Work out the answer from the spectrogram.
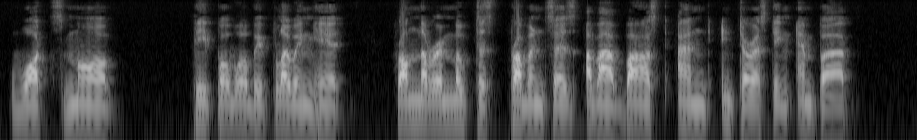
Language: English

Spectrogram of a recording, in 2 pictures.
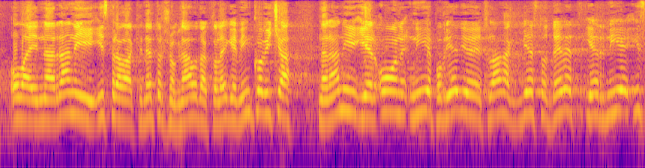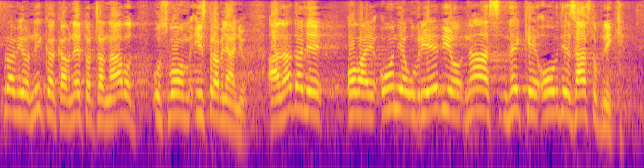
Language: Croatian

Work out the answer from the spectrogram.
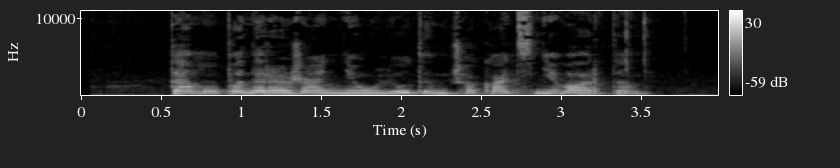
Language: Belarusian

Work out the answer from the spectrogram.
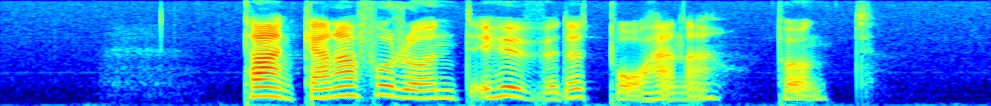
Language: Swedish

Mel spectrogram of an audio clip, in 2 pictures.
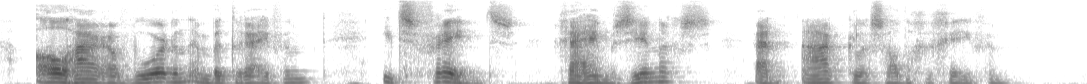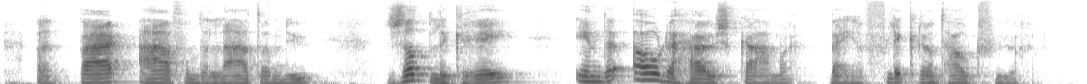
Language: Dutch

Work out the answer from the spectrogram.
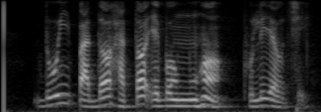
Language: Odia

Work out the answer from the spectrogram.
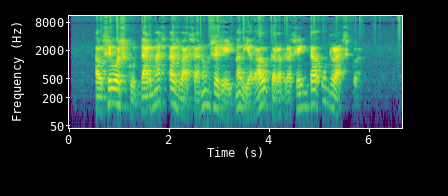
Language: Catalan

